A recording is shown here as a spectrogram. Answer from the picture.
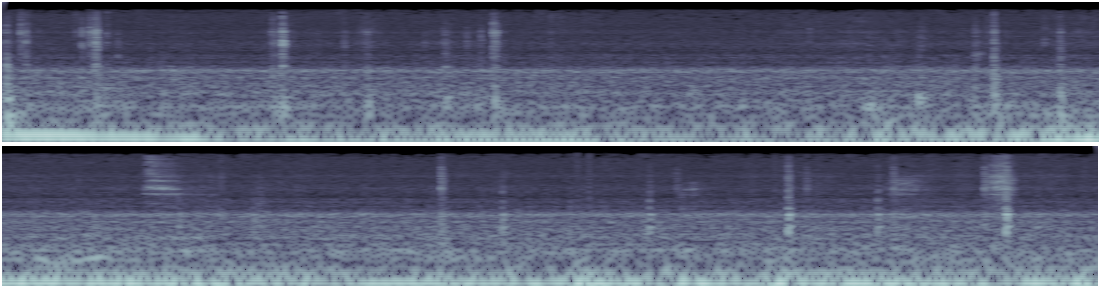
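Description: Car heard from inside the cabin on a dirt road: a steady low engine-and-road rumble with scattered clicks and rattles over the rough surface. The rumble grows louder about halfway through as the car moves off.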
